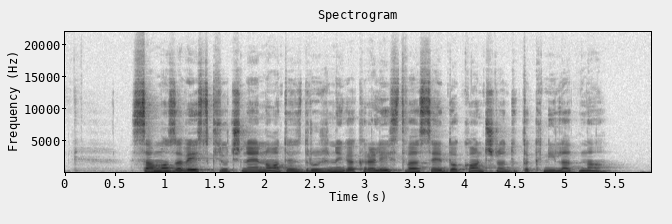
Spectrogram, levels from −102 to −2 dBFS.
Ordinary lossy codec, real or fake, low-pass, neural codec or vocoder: none; real; none; none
